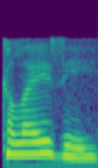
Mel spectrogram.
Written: chalazae

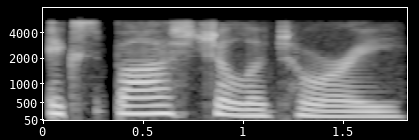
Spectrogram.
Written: expostulatory

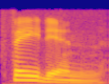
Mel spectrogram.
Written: fade-in

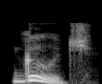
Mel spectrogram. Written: gooch

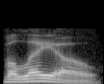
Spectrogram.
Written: Vallejo

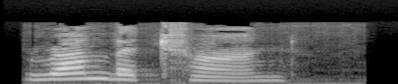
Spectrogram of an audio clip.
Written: rhumbatron

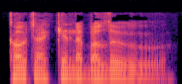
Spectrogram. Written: Kota Kinabalu

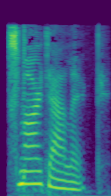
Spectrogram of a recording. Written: smartalec

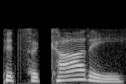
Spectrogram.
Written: pizzicati

